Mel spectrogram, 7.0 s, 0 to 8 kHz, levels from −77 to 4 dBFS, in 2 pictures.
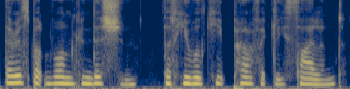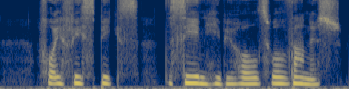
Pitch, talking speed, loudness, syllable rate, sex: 195 Hz, 180 wpm, -18 LUFS, 5.2 syllables/s, female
